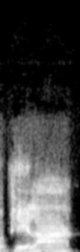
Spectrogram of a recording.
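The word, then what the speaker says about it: เพลา: แต่ ถ้า เกิด ว่า อ่าน ว่า เพรา เนี่ย มัน จะ หมาย ถึง แกน สำหรับ ที่ ทำ ให้ ล้อ มุม นะ ครับ อุปกรณ์ ที่ อยู่ ใน ล้อ รถ นี่ แหละ แต่ ถ้า เกิด อ่าน ว่า เพ ลา มัน จะ หมาย ถึง เวลา ได้ ครับ เป็น คำ โบราณ สมัย นี้ อาจ จะ ไม่ ค่อย ได้ ยิน ใคร พูด แล้ว เวลา เช้า เพ-ลา เย็น แต่ ให้ รู้ ไว้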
